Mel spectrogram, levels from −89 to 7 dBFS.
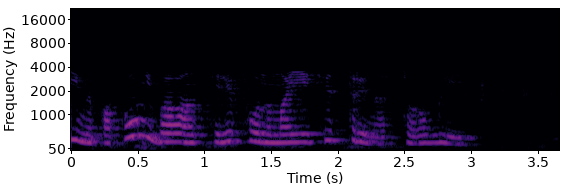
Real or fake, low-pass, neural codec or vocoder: real; 3.6 kHz; none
